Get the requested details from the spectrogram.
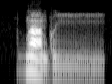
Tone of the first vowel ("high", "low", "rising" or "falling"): falling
